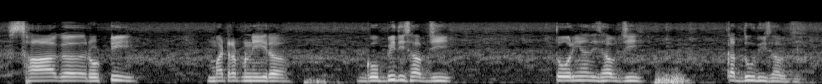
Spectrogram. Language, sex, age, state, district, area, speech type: Punjabi, male, 18-30, Punjab, Barnala, rural, spontaneous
